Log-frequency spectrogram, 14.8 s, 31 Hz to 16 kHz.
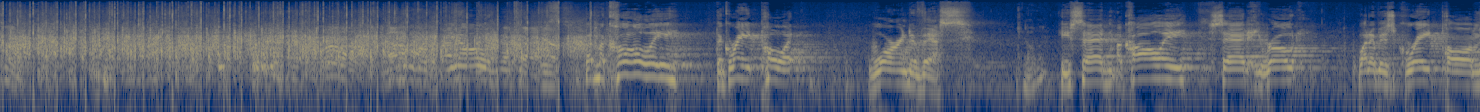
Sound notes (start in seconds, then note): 7.3 some Applause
